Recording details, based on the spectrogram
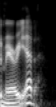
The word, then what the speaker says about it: Murrieta: 1853, the famous California bandit Joaquin Murrieta, also known as Robin Hood of El Dorado, is killed in 1853. Now, what's amazing is he lived in Temecula, which is right next to Murrieta.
